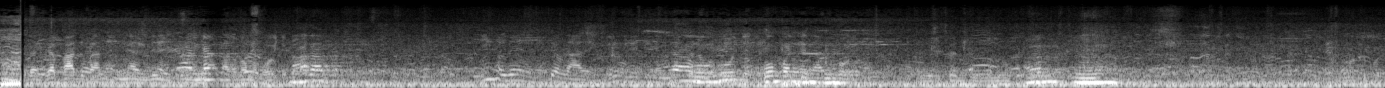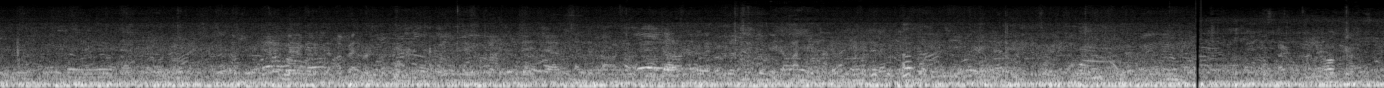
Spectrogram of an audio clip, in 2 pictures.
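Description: A crowd murmurs and talks outdoors.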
